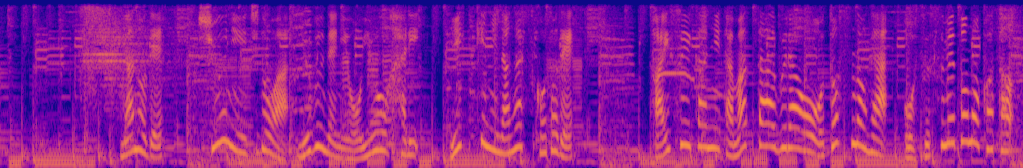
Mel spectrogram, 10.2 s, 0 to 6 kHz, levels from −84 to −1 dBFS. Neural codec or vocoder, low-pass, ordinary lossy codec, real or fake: none; 5.4 kHz; none; real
